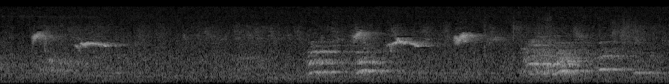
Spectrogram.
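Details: An adult red-whiskered bulbul in Ubon Ratchathani, Thailand, 3 January 2021, sings rich, slightly nasal warbled phrases with bright upper notes, in bursts across the clip, over faint hiss.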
